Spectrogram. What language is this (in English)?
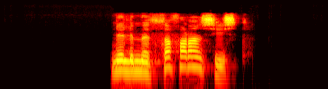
Kabyle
